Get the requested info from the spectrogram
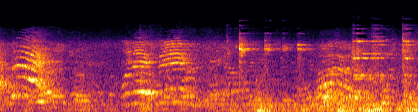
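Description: Spectators' voices talking over one another in a large hall, with no clear words.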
